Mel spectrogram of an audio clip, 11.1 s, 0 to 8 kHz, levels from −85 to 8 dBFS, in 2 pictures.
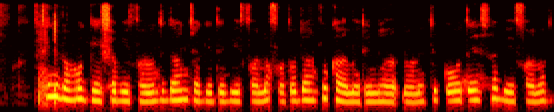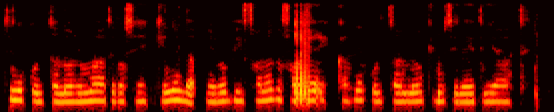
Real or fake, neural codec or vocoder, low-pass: fake; vocoder, 22.05 kHz, 80 mel bands, WaveNeXt; 7.2 kHz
